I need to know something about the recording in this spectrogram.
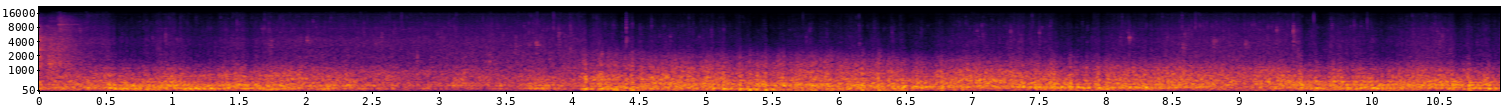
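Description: Thunder rumbling with steady rain falling. The rumble eases off a little, then swells again about four seconds in.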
